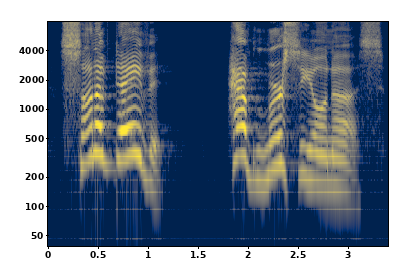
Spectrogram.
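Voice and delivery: loud, high call that drops on the plea; crying out. Acted. Pastor voicing two blind men calling to Jesus, crying out. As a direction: call out, then come down onto the plea. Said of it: "crying out and saying".

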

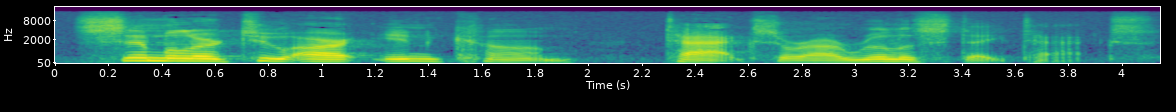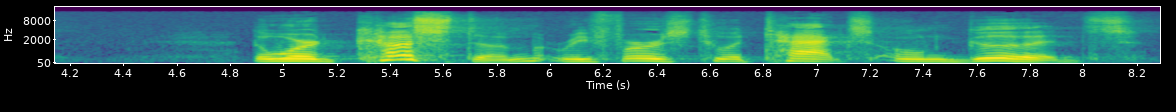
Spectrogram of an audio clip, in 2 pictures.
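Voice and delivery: ordinary talk, nothing marked

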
